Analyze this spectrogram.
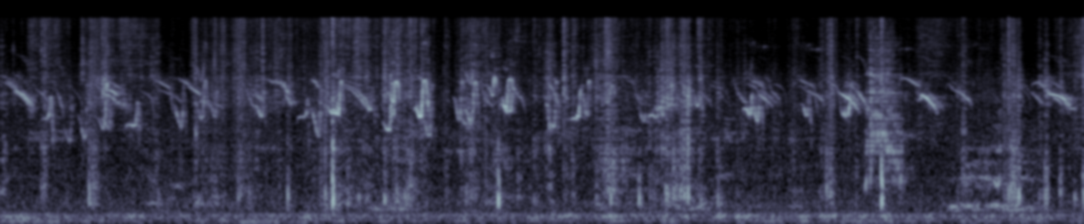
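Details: Pakistani partridge chicks chirp in chorus: quick, high, downward-sliding peeps repeated about one and a half per second, with rustling and taps in the background.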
